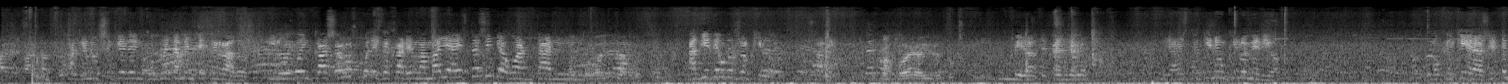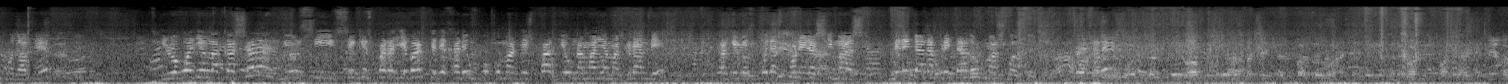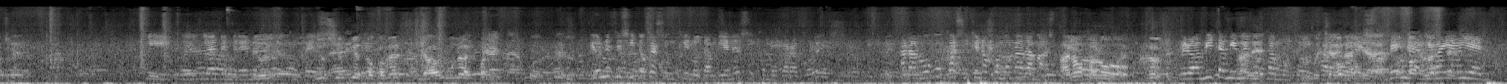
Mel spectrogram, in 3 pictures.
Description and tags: Mercat - Pla a Catalunya
This sound was recorded with an Olympus WS-550M and describes the ambient of the city in the market, on Saturday.
conversation, figueres, market, people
